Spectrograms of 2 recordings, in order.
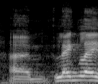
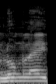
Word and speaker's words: Lenglet: Lenglet or Longley, depending how you say it, is also another one.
